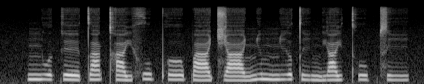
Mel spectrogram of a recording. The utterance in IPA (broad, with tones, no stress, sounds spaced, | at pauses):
ɲ u˧˩ ə̯ k eː˧˩ t̪ a˧˥ kʰ a˧˩ j f u˥˨ pʰ ɤː˧ p aː˩˧ t͡ɕ aː˩ ɲ i˥˨ m ɲ i˧˥ ə̯ t̪ iː˧˩ ŋ j a˧˥ j t̪ʰ uː˧˥ p̚ s i˧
